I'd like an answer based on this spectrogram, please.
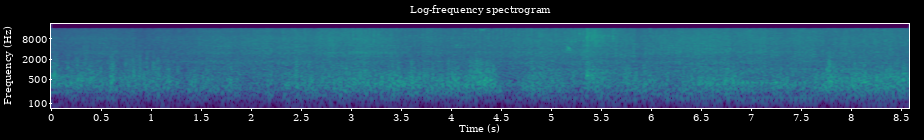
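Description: Wind buffeting the microphone of a moving motorbike, a steady rushing noise.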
